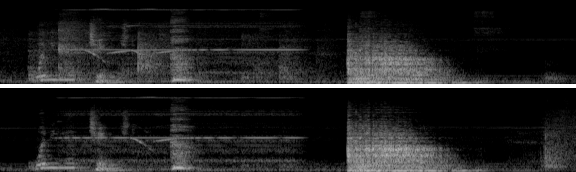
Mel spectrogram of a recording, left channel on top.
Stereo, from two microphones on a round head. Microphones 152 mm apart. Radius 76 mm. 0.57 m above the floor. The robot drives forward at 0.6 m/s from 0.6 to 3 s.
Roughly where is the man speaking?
Left.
